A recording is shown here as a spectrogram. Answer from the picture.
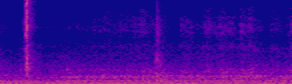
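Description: Dover Impulse elevator car-call button pressed: two sharp clicks about a fifth of a second apart, as the button goes in and comes back out, over a steady low hum in the elevator car.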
